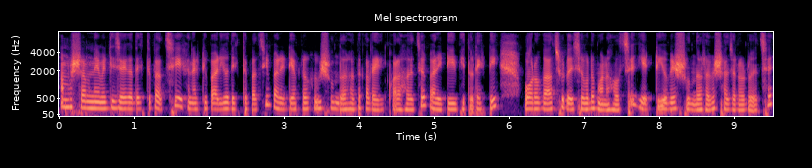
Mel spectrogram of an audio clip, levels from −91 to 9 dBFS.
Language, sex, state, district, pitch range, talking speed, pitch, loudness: Bengali, female, West Bengal, Jhargram, 160-185 Hz, 220 wpm, 175 Hz, -16 LUFS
